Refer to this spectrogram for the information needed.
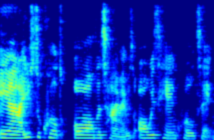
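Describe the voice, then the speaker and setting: A woman speaks with lively intonation. She has an ordinary speaking voice. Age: 60s. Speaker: quilting instructor. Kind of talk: tutorial. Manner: casual, conversational with fillers.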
